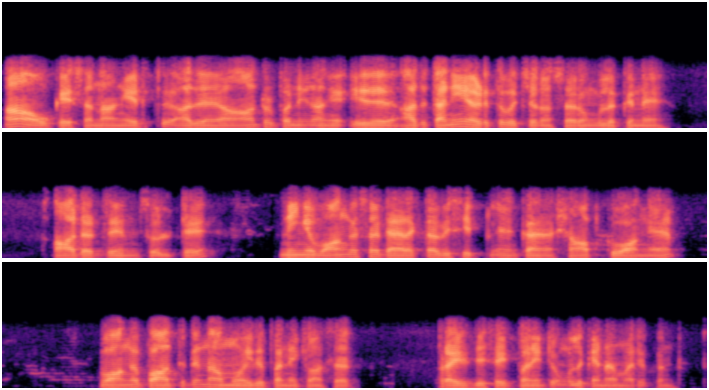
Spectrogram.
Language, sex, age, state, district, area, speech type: Tamil, male, 18-30, Tamil Nadu, Dharmapuri, rural, conversation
